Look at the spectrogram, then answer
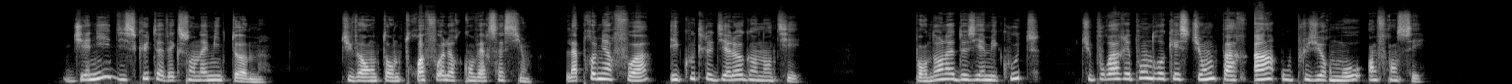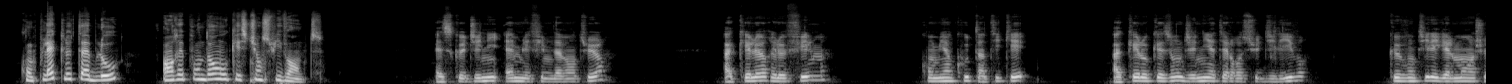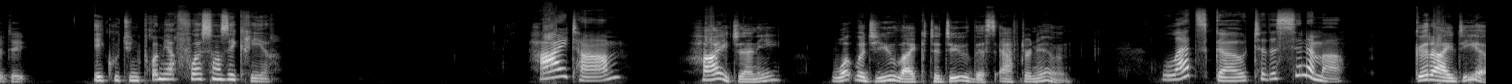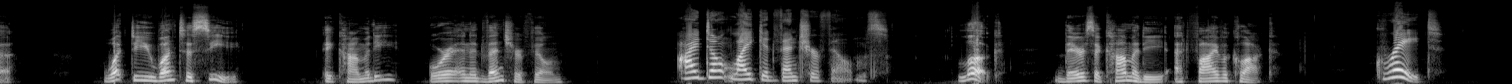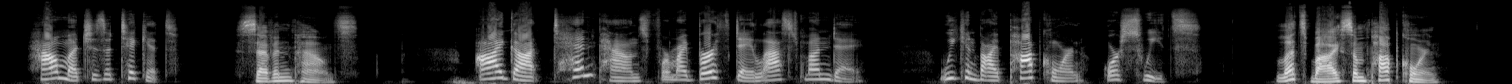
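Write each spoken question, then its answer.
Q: Est-ce que Jenny aime les films d'aventure?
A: Non

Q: À quelle heure est le film?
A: À 5 heures (17 h)

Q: Combien coûte un ticket?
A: 7 livres

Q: À quelle occasion Jenny a-t-elle reçu 10 livres?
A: Pour son anniversaire

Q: Que vont-ils également acheter?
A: Du pop-corn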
